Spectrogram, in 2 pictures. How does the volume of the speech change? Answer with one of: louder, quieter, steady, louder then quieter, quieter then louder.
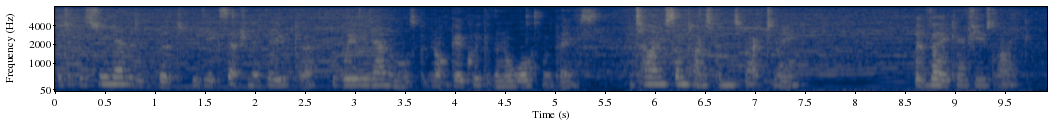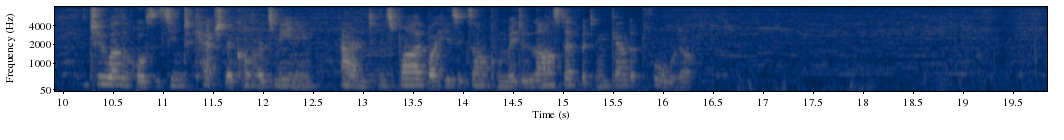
steady.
